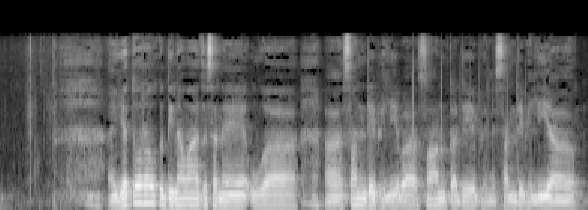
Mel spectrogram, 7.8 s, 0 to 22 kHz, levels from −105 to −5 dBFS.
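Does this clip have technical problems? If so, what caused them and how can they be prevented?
Yes. Throughout the speech the treble is grainy and hissy, with nothing above about 10.6 kHz; this is likely Vorbis compression, which fits a low bitrate near 34 kbps. Encoding at a higher quality setting would prevent it.

From 5.51 to 7.26 s, regular ticks sound every 0.125 s, about fifteen in all. These are periodic USB or driver dropouts: a recurring background task stalls the audio path, and each stall replaces a fraction of a millisecond with silence. Larger driver buffers, a dedicated USB port and disabling the interfering background process would prevent them.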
